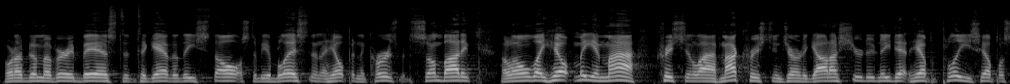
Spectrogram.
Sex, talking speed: male, 260 wpm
